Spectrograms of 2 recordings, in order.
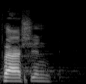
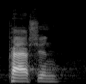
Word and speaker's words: passio: And the way I want to attack our conversation is by unpacking four statements: God's all-consuming passion, the early church's passion, our all-consuming passion, and praying for one. Now, the word passion comes from the Latin word passio, and I said that right. I looked it up online, passio, right, which means to suffer.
